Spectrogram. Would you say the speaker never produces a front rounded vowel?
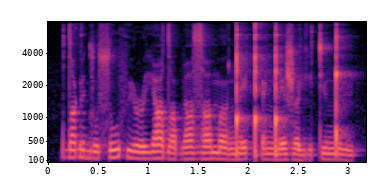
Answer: no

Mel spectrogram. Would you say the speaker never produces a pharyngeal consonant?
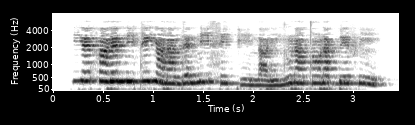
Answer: yes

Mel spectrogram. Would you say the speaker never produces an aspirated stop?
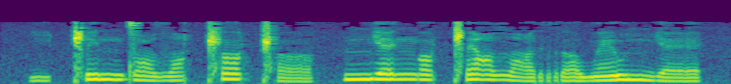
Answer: yes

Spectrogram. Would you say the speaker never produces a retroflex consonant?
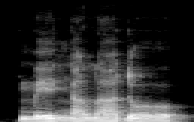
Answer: no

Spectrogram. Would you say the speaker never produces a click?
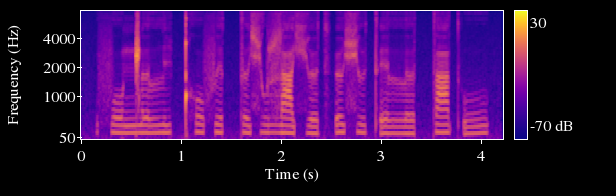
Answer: no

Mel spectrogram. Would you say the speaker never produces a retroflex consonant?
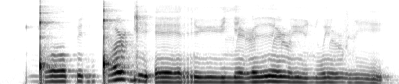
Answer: no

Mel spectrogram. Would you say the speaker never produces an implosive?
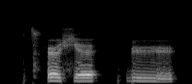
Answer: no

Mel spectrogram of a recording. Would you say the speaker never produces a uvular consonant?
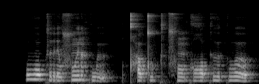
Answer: no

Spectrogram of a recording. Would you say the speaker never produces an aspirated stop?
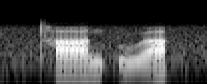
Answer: no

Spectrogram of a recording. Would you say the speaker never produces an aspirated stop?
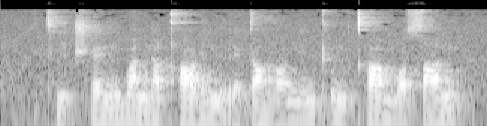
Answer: no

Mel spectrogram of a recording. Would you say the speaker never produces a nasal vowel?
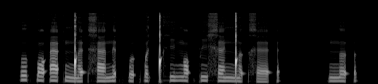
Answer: yes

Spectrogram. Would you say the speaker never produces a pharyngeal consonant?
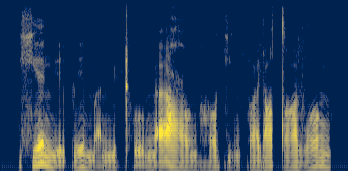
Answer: no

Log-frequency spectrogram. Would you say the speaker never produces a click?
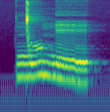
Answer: no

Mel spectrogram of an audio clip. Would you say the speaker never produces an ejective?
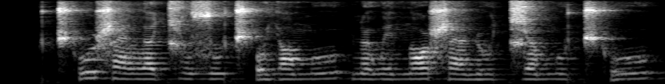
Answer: no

